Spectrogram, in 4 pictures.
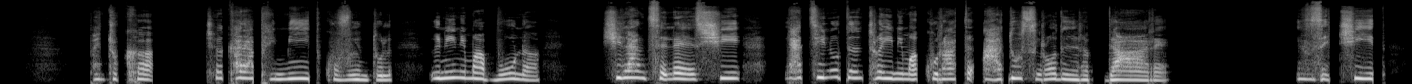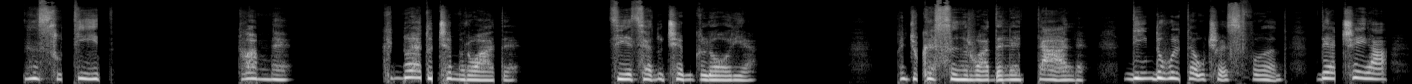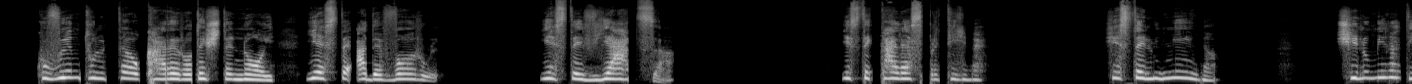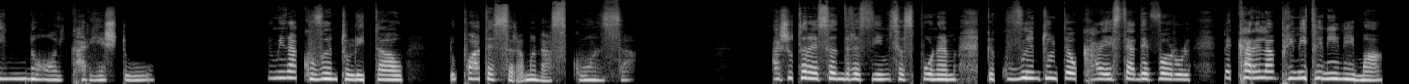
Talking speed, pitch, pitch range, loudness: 100 wpm, 245 Hz, 220-275 Hz, -17 LUFS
